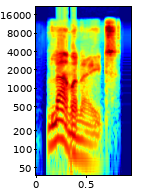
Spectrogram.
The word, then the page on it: laminate: British English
